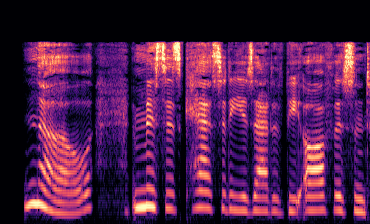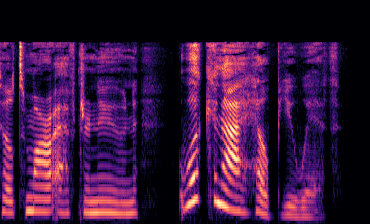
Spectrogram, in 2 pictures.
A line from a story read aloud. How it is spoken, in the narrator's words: Tiffany asked sweetly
